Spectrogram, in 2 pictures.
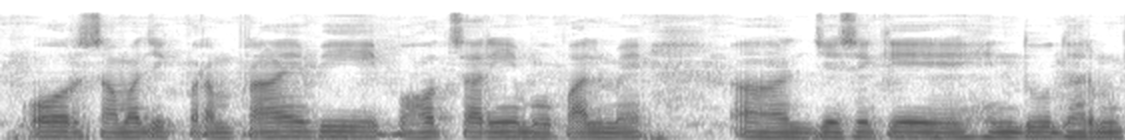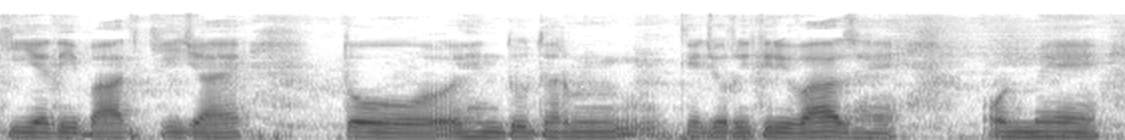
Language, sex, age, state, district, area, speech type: Hindi, male, 30-45, Madhya Pradesh, Bhopal, urban, spontaneous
